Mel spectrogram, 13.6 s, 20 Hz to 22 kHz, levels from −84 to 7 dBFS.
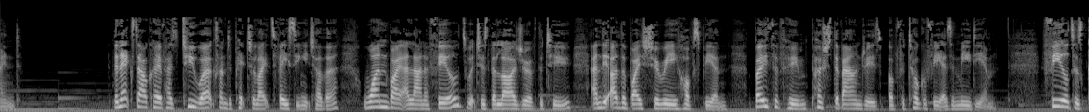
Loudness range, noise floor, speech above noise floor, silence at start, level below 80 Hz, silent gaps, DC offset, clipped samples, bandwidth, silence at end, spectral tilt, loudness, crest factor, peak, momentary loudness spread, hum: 2 LU; -41 dBFS; 19 dB; 0 s; -48 dBFS; none; under 0.1%; under 0.1%; 11.5 kHz; 0 s; -4 dB/octave; -21 LUFS; 18 dB; -4 dBFS; 12 LU; none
